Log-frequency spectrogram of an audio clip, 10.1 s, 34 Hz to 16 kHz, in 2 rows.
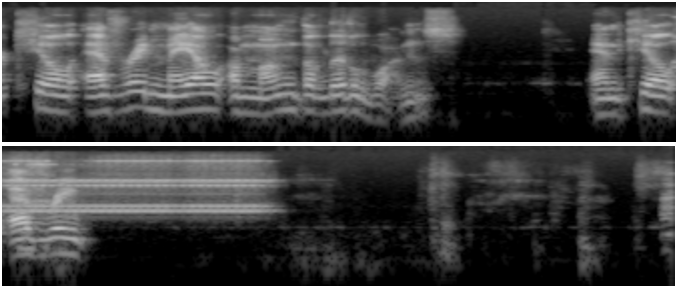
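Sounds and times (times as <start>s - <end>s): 
speech: 0.2s - 3.5s, 4.4s - 5.9s
telephone ringing: 5.1s - 7.4s.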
